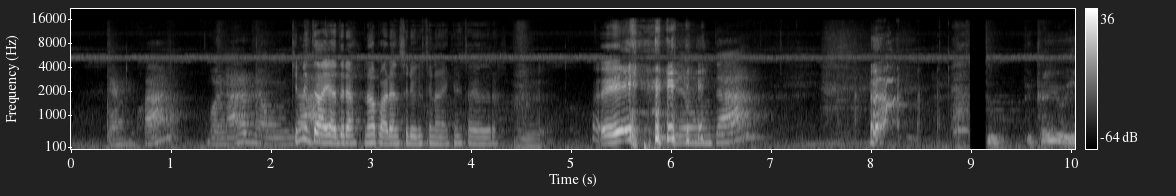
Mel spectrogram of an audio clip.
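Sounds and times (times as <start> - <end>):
crickets trilling: 0.0 - 10.0
person laughing: 7.7 - 9.0.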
